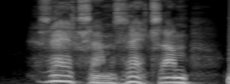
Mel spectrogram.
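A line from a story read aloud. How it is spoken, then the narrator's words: Muttering to himself. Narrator (German): murmelte Ricky vor sich hin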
